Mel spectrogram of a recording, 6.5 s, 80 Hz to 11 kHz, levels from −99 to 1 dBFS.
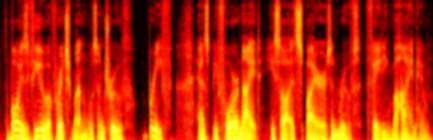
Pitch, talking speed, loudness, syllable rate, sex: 110 Hz, 195 wpm, -19 LUFS, 4.7 syllables/s, male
